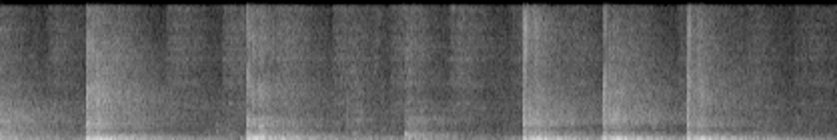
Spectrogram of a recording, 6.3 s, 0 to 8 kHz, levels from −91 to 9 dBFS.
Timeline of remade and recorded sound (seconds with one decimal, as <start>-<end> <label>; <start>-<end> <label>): 0.0-6.3 recorded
